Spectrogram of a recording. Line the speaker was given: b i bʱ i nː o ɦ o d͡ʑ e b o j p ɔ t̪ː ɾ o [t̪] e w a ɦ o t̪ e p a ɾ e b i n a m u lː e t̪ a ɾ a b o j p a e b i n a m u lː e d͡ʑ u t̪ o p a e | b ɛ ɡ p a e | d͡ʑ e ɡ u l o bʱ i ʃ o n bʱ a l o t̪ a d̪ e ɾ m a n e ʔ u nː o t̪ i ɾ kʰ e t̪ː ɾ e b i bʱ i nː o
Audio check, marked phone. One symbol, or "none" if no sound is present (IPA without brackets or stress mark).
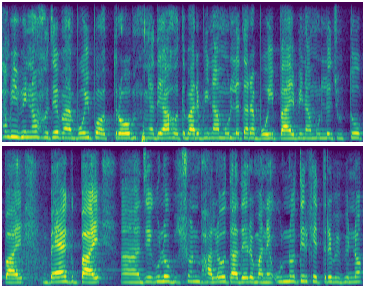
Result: d̪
